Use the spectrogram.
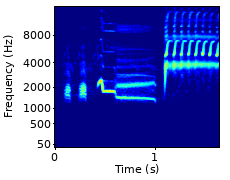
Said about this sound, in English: They're just using the left and right sides of the syrinx independently. So this is a wood thrush, and you can hear how it's actually singing two notes at the exact same time.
